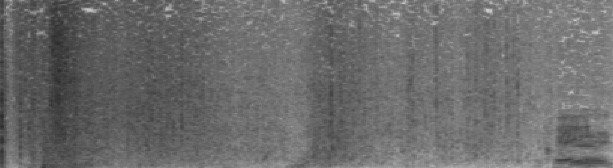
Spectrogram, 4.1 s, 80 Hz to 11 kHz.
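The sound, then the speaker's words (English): Steady wind and water noise out on the open ocean from a small dive boat about 12 miles off Cambodia's coast, with a sharp splash near the start and a brief voice calling out at the end. “2 weeks later, the recruits are on a small dive boat in the ocean, about 12 miles off Cambodia's coast.”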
